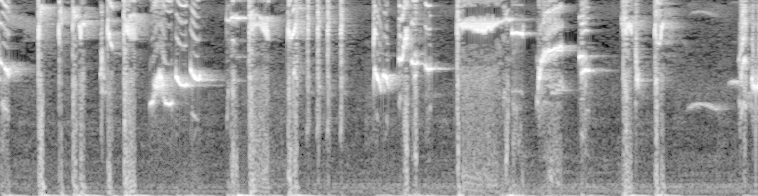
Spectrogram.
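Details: Orange-headed thrush practising its rolling song, a fast, varied string of thin high whistles, slurred downward notes and harsh clicks with small gaps between phrases.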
